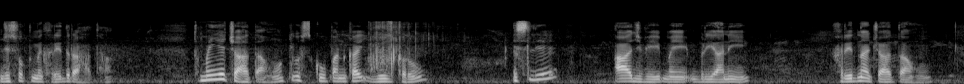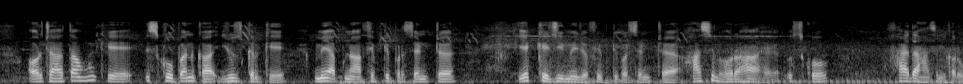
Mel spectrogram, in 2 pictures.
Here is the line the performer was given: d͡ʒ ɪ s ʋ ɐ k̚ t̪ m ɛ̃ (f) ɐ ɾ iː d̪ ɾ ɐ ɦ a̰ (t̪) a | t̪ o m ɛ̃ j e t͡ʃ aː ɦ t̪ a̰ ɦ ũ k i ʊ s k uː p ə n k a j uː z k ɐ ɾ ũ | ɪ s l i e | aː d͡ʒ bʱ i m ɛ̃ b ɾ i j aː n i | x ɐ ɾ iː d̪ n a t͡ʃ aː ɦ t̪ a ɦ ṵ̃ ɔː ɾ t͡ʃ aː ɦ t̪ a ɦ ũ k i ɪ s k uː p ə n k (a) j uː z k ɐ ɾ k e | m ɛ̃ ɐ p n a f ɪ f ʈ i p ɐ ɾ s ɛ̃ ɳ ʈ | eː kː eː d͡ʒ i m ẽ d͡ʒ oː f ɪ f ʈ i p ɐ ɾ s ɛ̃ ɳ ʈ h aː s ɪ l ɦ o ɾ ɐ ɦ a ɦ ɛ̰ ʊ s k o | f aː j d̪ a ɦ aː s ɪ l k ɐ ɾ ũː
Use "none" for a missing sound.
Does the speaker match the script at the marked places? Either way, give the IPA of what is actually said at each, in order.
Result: x, t̪ʰ, a

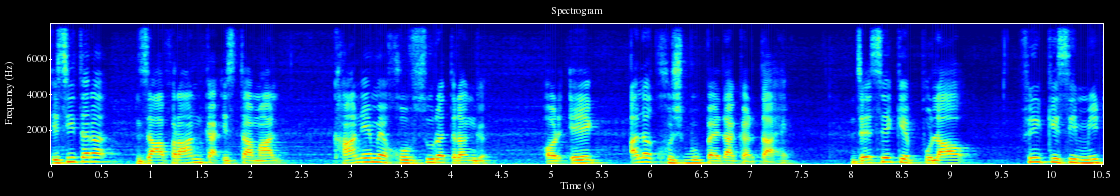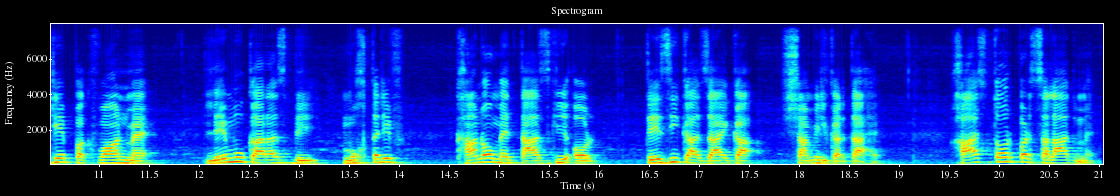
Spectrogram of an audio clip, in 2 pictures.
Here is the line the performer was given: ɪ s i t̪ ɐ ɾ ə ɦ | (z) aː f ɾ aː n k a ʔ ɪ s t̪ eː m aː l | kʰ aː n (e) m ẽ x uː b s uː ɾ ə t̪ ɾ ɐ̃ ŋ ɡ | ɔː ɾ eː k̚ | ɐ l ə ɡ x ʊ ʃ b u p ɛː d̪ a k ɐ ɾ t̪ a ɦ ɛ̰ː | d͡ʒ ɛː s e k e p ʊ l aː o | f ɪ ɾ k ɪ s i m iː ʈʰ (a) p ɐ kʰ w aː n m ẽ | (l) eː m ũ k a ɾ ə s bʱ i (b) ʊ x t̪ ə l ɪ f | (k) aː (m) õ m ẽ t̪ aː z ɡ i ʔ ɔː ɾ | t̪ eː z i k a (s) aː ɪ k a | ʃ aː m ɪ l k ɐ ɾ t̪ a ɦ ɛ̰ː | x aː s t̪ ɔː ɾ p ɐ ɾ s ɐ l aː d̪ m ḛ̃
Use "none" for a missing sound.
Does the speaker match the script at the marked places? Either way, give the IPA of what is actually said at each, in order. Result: z, e, e, l, m, kʰ, n, z

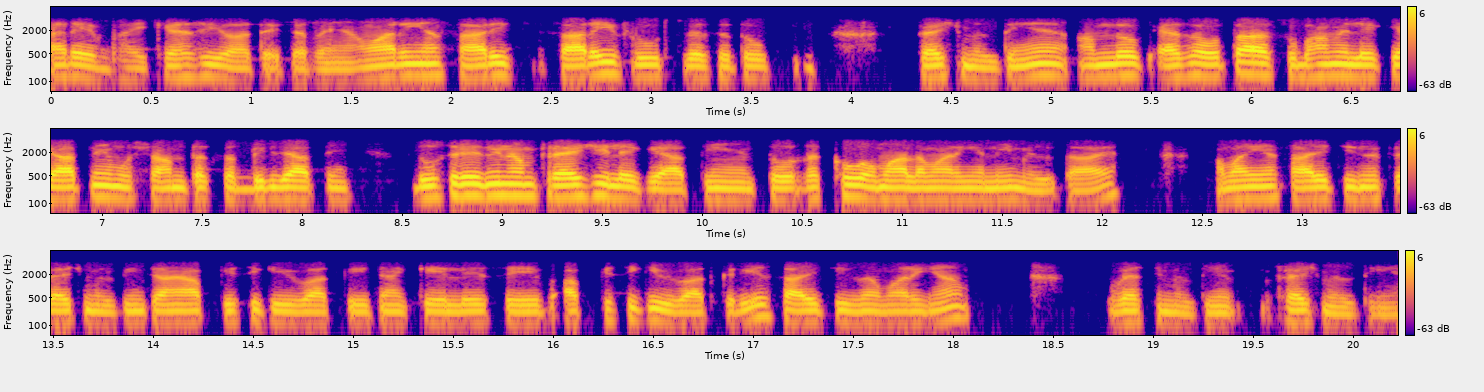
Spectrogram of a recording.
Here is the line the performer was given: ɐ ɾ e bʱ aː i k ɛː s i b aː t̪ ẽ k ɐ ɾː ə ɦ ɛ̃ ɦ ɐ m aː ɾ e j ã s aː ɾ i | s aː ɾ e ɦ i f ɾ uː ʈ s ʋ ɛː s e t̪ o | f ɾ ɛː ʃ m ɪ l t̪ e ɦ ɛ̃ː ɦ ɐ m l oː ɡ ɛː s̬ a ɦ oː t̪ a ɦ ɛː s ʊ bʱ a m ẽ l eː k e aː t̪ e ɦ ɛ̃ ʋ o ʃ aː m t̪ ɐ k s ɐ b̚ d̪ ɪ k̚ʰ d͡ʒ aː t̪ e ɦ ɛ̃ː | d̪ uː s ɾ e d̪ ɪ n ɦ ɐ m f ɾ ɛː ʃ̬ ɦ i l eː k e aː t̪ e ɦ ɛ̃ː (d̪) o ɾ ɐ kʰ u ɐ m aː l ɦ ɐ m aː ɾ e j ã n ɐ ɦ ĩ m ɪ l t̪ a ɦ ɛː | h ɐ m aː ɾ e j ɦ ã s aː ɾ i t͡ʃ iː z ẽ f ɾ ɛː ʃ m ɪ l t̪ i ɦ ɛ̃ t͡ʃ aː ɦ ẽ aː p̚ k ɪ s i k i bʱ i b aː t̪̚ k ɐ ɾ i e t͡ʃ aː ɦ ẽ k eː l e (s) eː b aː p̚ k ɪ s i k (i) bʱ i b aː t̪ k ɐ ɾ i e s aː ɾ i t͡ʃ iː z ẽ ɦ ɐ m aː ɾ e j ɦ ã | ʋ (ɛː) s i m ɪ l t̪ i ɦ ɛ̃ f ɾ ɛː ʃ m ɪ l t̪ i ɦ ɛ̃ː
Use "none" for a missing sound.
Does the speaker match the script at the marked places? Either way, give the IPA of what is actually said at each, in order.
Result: t̪, s, i, ɛː

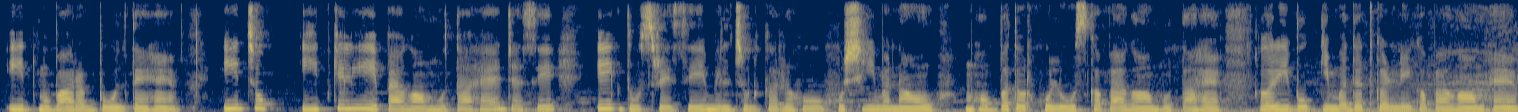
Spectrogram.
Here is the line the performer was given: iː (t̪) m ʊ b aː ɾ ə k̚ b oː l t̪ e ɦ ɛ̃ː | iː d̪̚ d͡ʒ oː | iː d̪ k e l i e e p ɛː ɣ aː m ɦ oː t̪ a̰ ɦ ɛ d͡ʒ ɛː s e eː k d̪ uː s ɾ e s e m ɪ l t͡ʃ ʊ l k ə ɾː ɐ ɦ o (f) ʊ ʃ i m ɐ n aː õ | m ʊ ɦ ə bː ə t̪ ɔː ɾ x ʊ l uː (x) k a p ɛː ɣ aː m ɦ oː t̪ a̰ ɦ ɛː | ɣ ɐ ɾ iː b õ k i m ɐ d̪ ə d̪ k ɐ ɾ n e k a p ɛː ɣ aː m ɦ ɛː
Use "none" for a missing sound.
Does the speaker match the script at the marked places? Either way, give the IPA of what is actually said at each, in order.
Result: d̪, x, s

